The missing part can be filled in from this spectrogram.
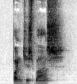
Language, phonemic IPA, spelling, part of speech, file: Dutch, /ˈpɑn.tjəsˌbaːs/, pandjesbaas, noun, Nl-pandjesbaas.ogg
- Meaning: 1. pawnbroker 2. slumlord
